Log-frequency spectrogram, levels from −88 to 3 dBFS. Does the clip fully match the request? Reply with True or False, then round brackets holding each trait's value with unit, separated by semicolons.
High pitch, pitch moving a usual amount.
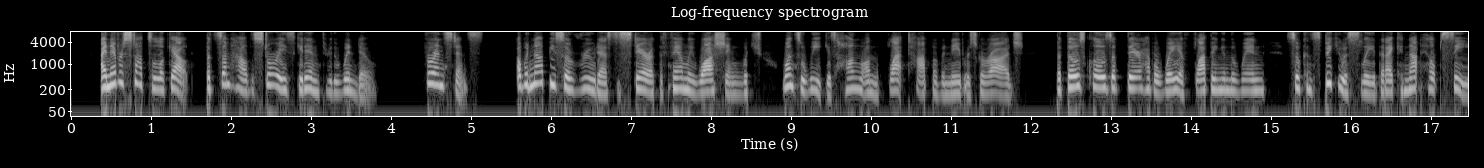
True (195 Hz; 5.0 semitones)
